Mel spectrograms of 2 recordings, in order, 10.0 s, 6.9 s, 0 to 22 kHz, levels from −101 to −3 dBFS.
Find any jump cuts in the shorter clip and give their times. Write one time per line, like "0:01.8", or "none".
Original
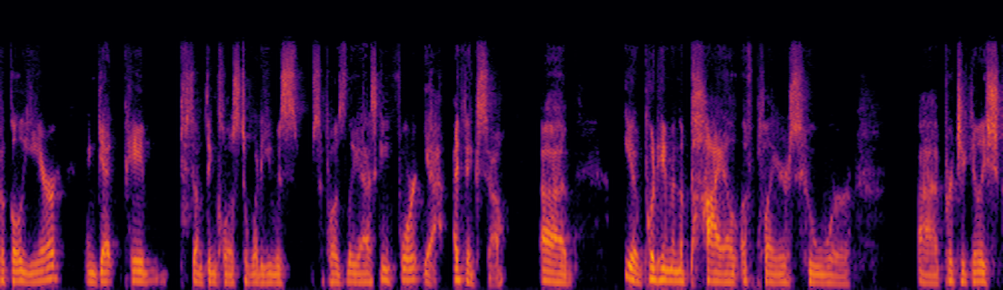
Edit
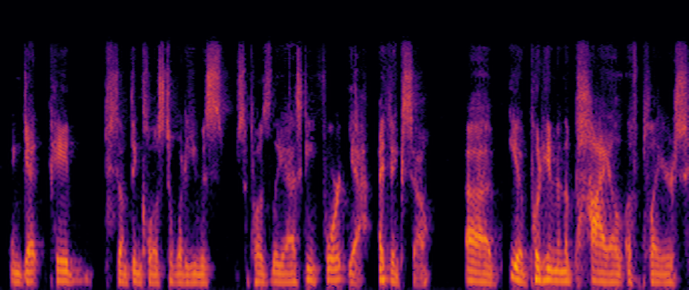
0:05.0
